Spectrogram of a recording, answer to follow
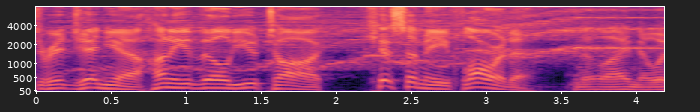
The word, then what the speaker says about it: Kissimmee: Tennessee also Valentine's Virginia honey will you talk Kissimmee Florida no I know it's actually pronounced Kissimmee course Americans spend billions on flowers for their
